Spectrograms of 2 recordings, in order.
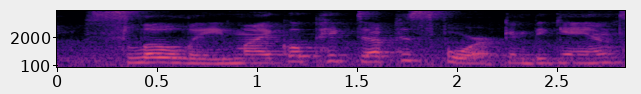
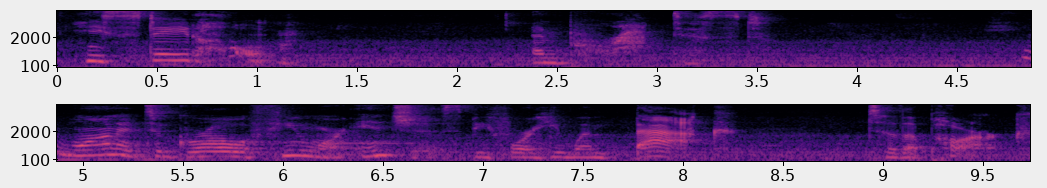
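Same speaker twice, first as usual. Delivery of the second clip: whisper; 6 dB quieter than usual. Acted. Narrating in whisper.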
